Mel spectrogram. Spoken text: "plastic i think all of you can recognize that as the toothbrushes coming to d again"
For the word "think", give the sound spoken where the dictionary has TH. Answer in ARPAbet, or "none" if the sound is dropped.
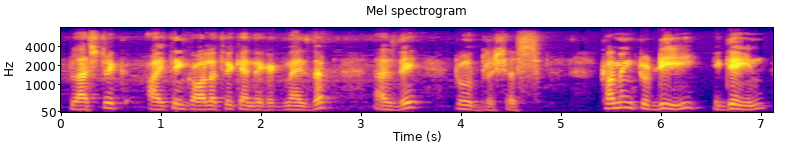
T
